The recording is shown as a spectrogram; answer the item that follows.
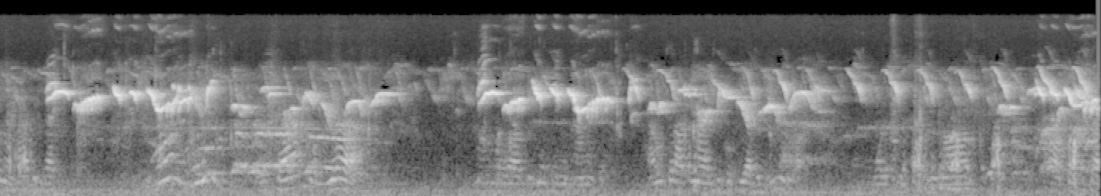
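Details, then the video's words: Orange-headed thrush in the morning singing a rich, varied song of quick whistled and scratchy phrases in bursts, with brief pauses between sections; a faint voice-like murmur underneath; used to prompt silent thrushes to sing. "Anis merah Ngeplong"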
